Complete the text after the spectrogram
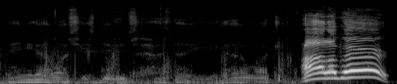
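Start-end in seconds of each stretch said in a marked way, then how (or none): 3.0-3.9 very high, loud shouts; urgent falling calls; calling the dog. Real, not acted. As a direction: holler his name far off. Calling lost dogs outdoors.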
